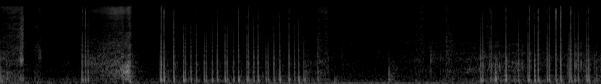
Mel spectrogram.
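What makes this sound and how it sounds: Long red nails and fingertips tap and scratch the back of a dark green padded leather armchair, its soft upholstered surface giving a dull, close sound. A soft scratchy rustle opens the clip, then quick runs of short, crisp clicking taps follow with brief scratches between them. A final flurry of taps closes the clip.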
